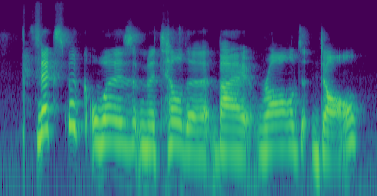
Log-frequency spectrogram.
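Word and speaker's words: Roald Dahl: book was Matilda by rald doll am I saying that right Roald pronunciation roal do rolled doll okay so rolled doll the this one is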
